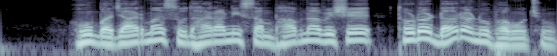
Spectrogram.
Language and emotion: Gujarati, fearful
